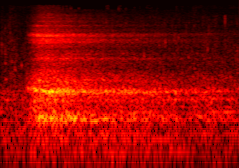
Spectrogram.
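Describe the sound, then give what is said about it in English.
Breathwork practice with a double inhale through the nose and a single exhale through the mouth. One audible, airy breath begins sharply and then holds steady and soft, with no talk over it. “take a nice inhale through the nose twice and then an exhale out through the mouth”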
